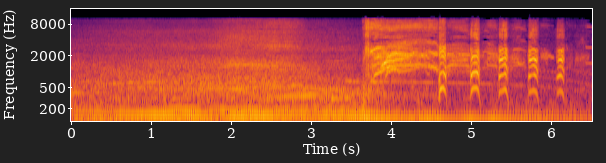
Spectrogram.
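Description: A vehicle engine running steadily, then revved in about four quick blips near the end, its pitch jumping up and falling back each time.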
